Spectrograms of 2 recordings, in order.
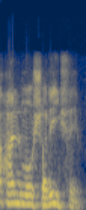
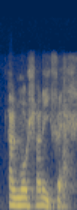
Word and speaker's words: almojarife: Este hombre era almojarife, como se decía en aquel entonces, pero yo creo que en el siglo XII se pronunciaba almosharife, almosharife.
